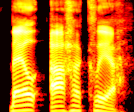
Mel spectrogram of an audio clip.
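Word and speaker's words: Baile Átha Cliath: And so this is spelled um bale a cleath, right? But you say it uh a clear and that's kind of like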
